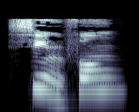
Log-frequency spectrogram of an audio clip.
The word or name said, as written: 信封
